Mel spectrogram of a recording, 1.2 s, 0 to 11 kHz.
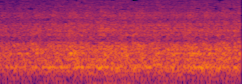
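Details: Honda CG Start 160 motorcycle: light quick ticking over a smooth idle, which the dealership said is normal fuel injection noise, shared with other 160s, with nothing wrong inside the engine.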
